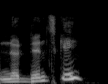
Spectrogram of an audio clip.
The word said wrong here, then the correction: Nodlinski: Nudlinski? Yeah, he's there in Nebraska. – Nudlinski, Kurt? – N-O-D-L-I-N-S-K-I. So he's got to be a Polish guy, Nudlinski.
